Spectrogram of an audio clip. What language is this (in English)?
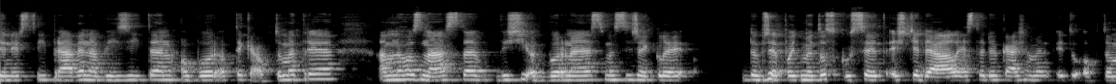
Czech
